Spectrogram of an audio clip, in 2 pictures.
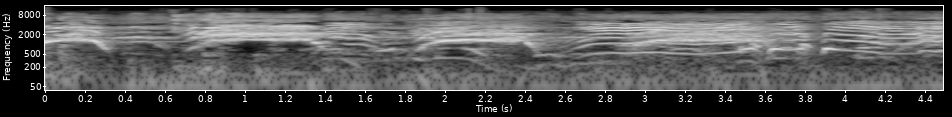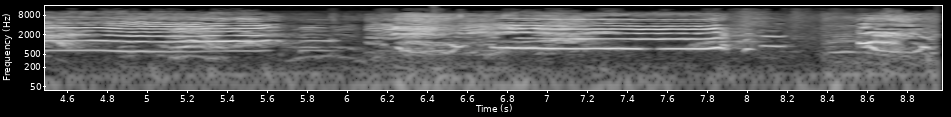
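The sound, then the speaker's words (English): A woman, a manager just hit in the head with a coffee pot during a squabble at a counter, screams and wails in loud, high-pitched distress, her cries rising and breaking over about nine seconds, with a jumble of other voices faintly underneath. “Is that why she was that the manager crying?”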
